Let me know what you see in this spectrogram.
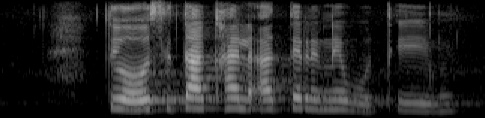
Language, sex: Tsonga, female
